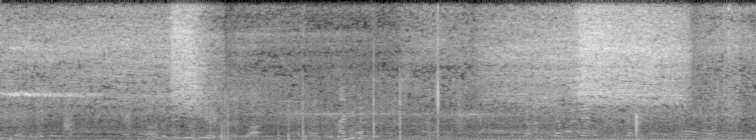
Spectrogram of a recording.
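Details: Indian Russell's viper (raktapinjara) during a rescue at the Nandipet substation, hissing as a warning to keep away: two loud, breathy rushing hisses, each about a second long and several seconds apart, over men talking and a steady low hum.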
